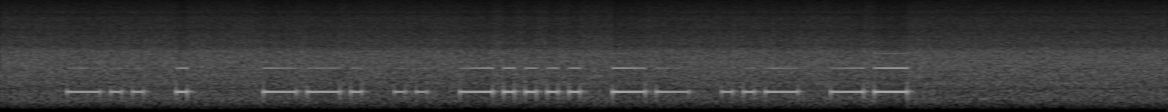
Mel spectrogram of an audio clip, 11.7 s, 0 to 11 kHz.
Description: Morse code, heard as a keyed tone, machine-sent, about 11 wpm, 470 Hz, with radio static, fading, a narrow filter and room echo. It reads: DE GI6MUM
